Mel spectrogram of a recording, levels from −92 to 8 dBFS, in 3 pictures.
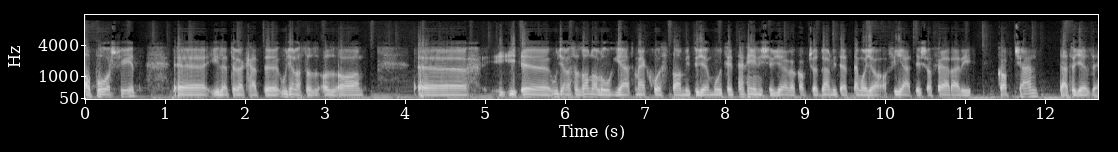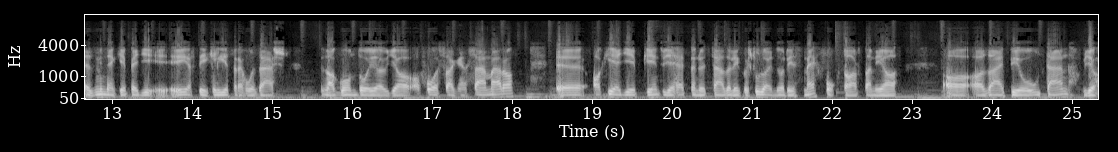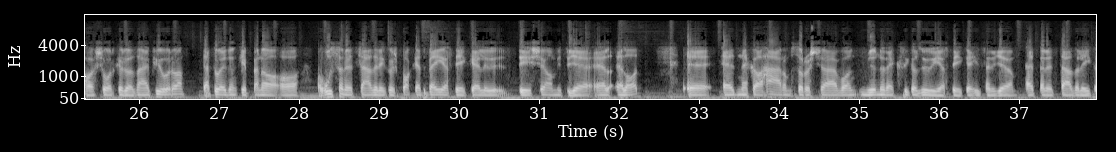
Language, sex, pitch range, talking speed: Hungarian, male, 95-105 Hz, 130 wpm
